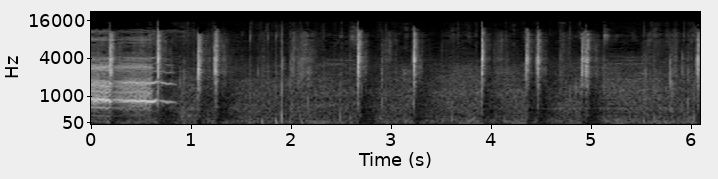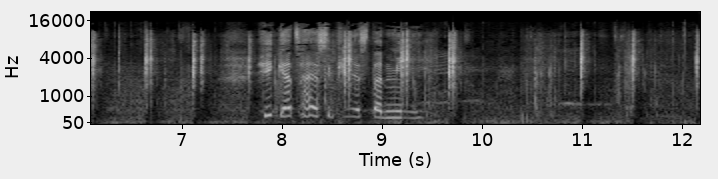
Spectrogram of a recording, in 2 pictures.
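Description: Sharp game hit sounds click again and again in quick succession.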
